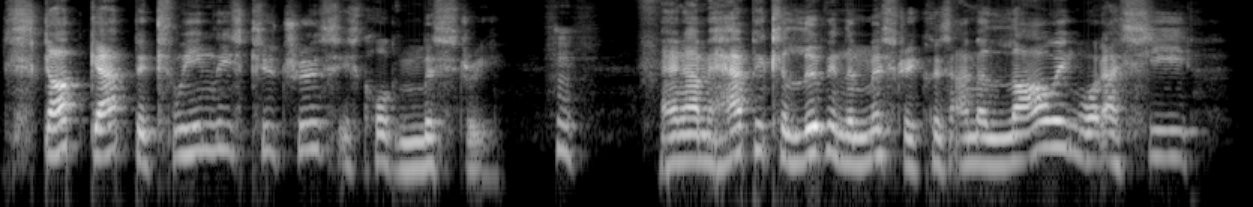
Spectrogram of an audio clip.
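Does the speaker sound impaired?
Yes: cleft palate (Pierre Robin syndrome); congenital Pierre Robin syndrome, severe cleft palate, underdeveloped chin, nasal passages, ear, nose and throat affected, hearing problems; still affected by cleft palate, yearly operations until 18, operations every 3-4 years since; delayed speech development, audible speech impediment, listeners often ask for repetition.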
